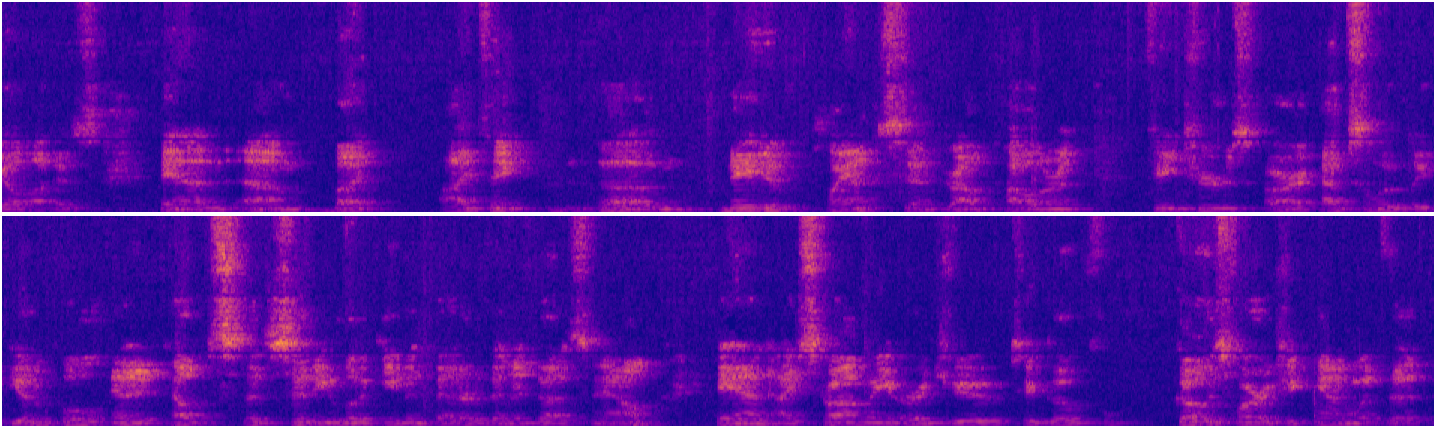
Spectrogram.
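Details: Adult male speaker; Normal speech.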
